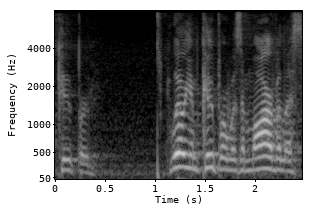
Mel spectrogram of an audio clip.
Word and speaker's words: Cowper: William Cowper, spelled Cowper, pronounced Cooper.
